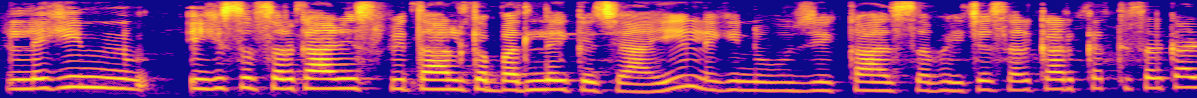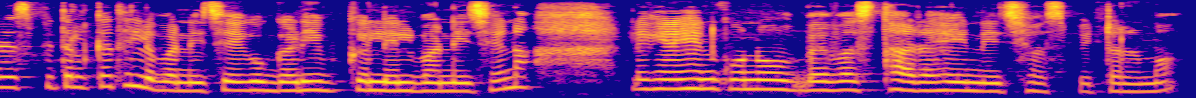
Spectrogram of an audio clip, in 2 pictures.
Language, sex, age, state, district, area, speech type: Maithili, female, 18-30, Bihar, Darbhanga, rural, spontaneous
